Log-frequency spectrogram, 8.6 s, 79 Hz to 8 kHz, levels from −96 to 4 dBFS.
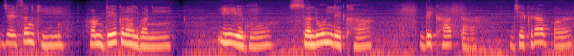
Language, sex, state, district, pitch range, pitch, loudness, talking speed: Bhojpuri, female, Uttar Pradesh, Ghazipur, 195-230 Hz, 210 Hz, -17 LUFS, 95 wpm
